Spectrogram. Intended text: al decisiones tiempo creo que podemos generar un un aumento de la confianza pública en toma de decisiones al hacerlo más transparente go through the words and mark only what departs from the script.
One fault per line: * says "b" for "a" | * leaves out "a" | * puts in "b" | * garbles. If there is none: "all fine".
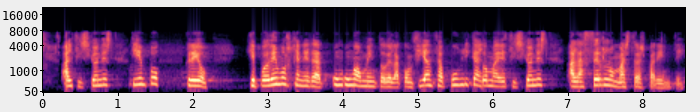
all fine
